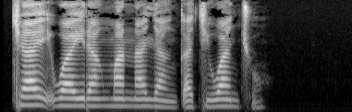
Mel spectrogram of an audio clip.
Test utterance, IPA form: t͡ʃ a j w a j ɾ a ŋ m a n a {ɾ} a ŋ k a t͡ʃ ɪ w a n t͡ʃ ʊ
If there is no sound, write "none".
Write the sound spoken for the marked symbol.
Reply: ʎ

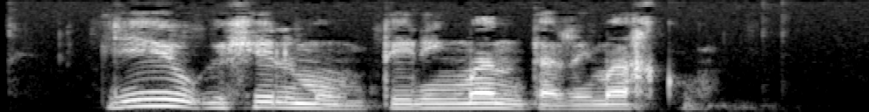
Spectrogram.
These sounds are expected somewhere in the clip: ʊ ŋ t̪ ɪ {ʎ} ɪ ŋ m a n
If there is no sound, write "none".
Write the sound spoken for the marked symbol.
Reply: ɾ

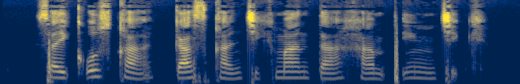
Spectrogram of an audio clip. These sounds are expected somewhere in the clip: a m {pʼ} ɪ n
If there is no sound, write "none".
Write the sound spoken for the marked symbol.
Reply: pʼ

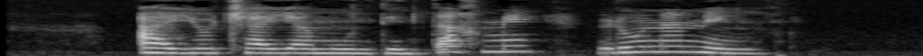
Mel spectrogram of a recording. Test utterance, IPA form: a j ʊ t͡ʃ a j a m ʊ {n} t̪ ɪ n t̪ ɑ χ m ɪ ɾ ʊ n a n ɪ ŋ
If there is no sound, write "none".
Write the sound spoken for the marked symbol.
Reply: n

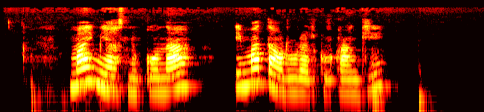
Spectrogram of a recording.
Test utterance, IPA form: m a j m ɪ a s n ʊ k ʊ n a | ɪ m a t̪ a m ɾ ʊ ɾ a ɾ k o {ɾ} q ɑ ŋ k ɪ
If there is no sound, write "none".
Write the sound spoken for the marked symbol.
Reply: ɾ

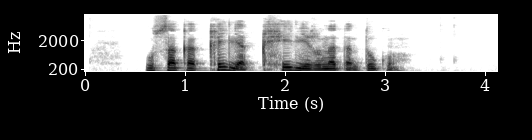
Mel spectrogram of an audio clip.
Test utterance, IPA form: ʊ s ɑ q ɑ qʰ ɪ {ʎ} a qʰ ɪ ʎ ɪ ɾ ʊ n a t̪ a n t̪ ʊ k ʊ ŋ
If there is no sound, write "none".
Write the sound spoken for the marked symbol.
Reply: ʎ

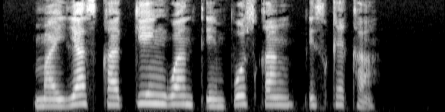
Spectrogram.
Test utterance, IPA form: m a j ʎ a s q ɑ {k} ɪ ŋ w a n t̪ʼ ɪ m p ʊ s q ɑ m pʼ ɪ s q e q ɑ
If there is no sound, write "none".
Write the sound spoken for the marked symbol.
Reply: k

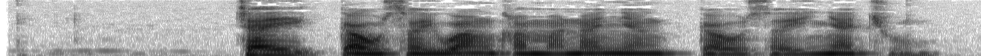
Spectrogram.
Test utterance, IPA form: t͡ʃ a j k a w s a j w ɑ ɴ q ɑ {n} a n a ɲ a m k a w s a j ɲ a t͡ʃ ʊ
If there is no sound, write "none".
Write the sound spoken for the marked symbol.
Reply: m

